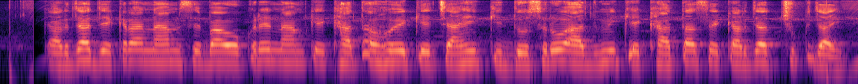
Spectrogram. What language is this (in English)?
Bhojpuri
